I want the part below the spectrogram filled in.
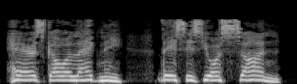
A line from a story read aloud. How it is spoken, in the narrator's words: she screamed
